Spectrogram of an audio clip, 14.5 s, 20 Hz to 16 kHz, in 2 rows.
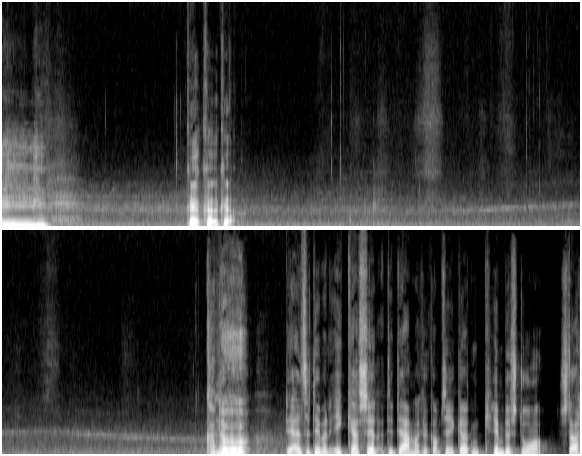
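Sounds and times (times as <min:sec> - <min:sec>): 
speech: 0:00.0 - 0:00.7, 0:02.3 - 0:03.0, 0:09.9 - 0:14.4
ambulance siren wailing while passing: 0:00.0 - 0:10.8
steady traffic rumble: 0:00.0 - 0:13.7.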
